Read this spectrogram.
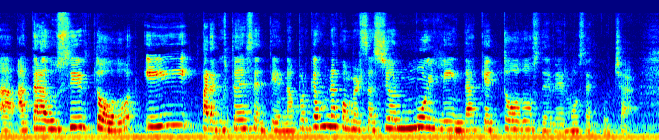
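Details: Adult woman speaking Spanish; typical voice.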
